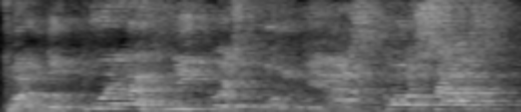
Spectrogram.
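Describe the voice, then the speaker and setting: A man's voice: very high-pitched, animated, moderate pace. A man leading a Bible study group, explaining at length and often checking in with the listeners. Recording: echoey room, far from the mic, faint noise.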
